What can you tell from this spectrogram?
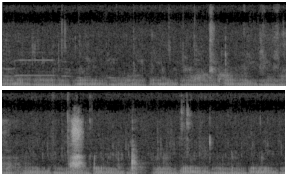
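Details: Cat snoring continuously for about five minutes.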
